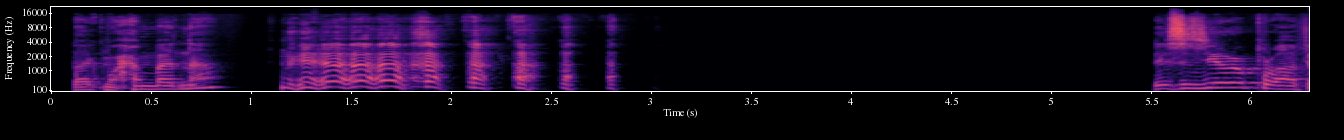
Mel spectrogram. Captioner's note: Ketawa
